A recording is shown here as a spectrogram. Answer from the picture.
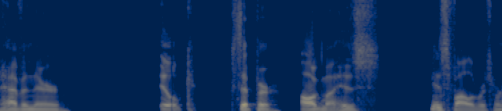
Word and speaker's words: Ogma: You say Ogmine? Ogma. Ogma.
